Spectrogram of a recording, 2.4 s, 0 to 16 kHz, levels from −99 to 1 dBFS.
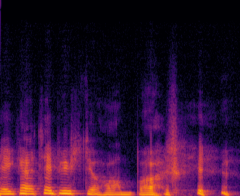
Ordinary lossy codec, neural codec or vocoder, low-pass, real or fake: none; vocoder, 44.1 kHz, 128 mel bands every 256 samples, BigVGAN v2; 14.4 kHz; fake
